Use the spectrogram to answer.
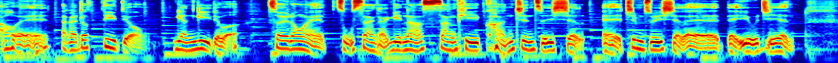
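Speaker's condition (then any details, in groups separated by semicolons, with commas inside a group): No condition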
